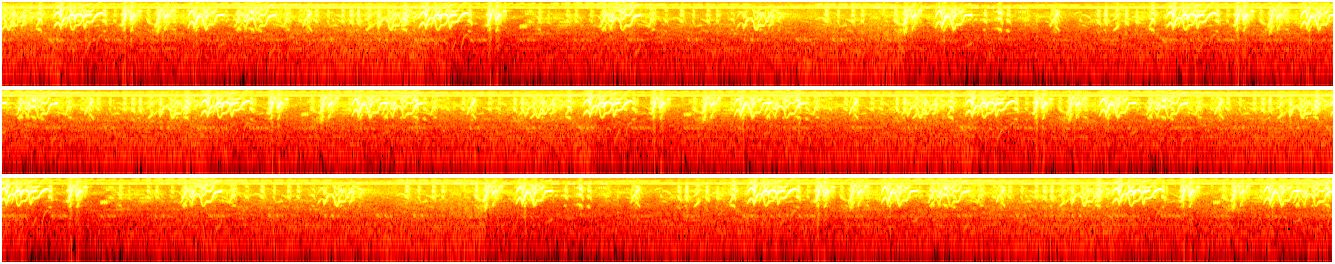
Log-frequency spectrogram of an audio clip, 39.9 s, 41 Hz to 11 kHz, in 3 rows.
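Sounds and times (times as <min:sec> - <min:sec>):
ducks whistled chirps: 0:00.0 - 0:39.9.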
